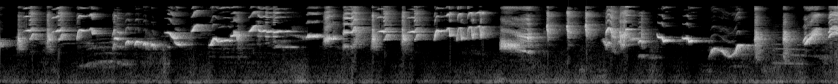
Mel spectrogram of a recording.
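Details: Oriental magpie-robin (kacer) in full song used as a lure to provoke other males, the bird said to spread its tail while singing; fast, varied whistles, rising and falling notes and harsh chips, packed tightly with barely a pause.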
